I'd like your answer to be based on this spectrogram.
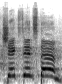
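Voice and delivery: high, drawn-out shout; loud mock rallying cry; rallying cheer. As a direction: yell it slowly like a crowd chant. Whooping cheer for engineers.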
